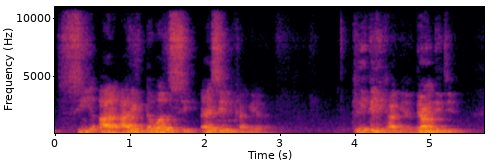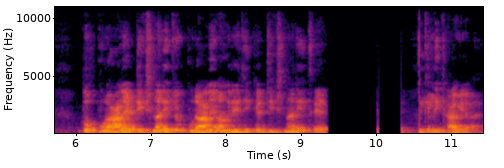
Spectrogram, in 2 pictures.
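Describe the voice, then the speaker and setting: A man teaching a lesson, repeating key points and asking and answering his own questions, heard from a distance in a very echoey room. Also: medium pitch. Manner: stresses words by repeating them slowly. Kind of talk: classroom-style explanation.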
